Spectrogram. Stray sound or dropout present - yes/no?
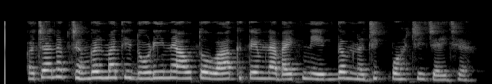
no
